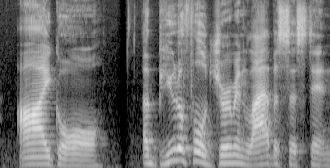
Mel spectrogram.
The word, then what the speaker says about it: Igor: Now, it's pronounced Igor.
